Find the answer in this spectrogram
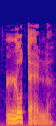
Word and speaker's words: l'hôtel: purpose this hôtel, okay, because it starts with H, but remember that in French we don't pronounce H, okay, so basically the first sound of the word is the vowel O, okay, so for the same reason, needs to disappear.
